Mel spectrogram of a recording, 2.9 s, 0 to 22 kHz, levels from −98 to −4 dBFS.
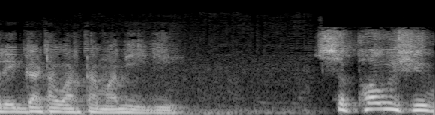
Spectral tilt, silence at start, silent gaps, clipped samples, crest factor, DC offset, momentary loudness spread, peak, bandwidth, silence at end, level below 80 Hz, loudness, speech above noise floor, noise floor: -5.5 dB/octave; 0 s; none; under 0.1%; 14 dB; under 0.1%; 10 LU; -14 dBFS; 8.6 kHz; 0 s; -52 dBFS; -28 LUFS; 27 dB; -54 dBFS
